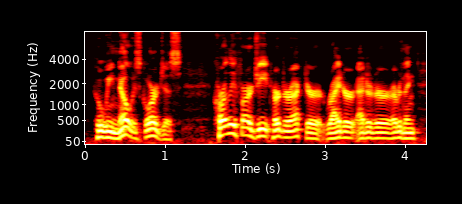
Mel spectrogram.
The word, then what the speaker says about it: Coralie Fargeat: to pronounce her name I finally found that I think she said it but Corley fargate is apparently how you say it so I saw several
